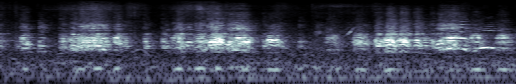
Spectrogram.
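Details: At Beamish, geese going to bed for the evening give loud, harsh honks in pulsing bursts about once a second, several birds calling over one another.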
